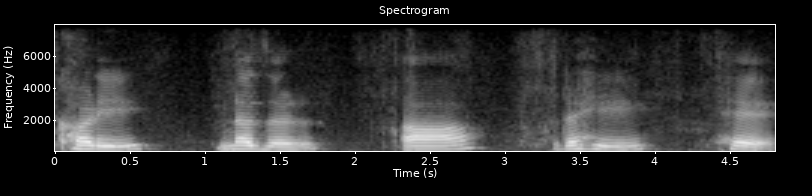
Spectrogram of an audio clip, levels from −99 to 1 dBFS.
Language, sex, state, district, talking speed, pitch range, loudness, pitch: Hindi, female, Himachal Pradesh, Shimla, 60 wpm, 205-225 Hz, -16 LUFS, 215 Hz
